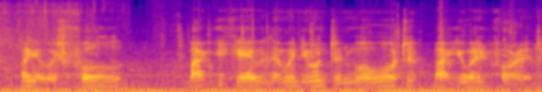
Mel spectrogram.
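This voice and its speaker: A man speaks in a strong Yorkshire accent. Noticeable background noise runs behind him. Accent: thick Yorkshire. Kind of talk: radio interview answer.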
